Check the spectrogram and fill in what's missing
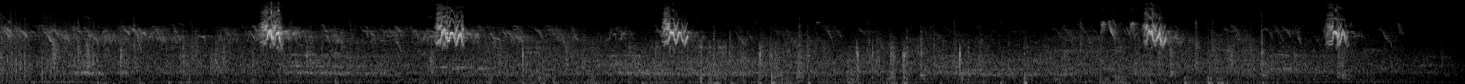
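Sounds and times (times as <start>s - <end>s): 
house sparrow Passer domesticus chirping: 0.0s - 14.2s.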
